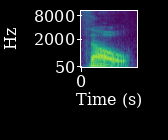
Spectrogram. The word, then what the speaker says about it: though: так ось ou H тут звучить як though правда потім іде слово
